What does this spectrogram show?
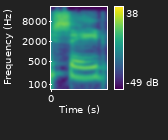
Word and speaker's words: said: So you might think it's pronounced a, but in fact it's pronounced e like like in get or left. They said nothing about their plans. Not they said, but they said nothing about their plans.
